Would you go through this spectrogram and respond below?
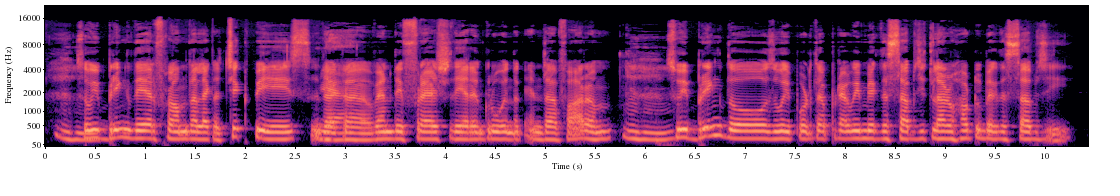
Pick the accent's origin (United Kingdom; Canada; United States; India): India; It's in India, our life was very, very simple, mm-hmm.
